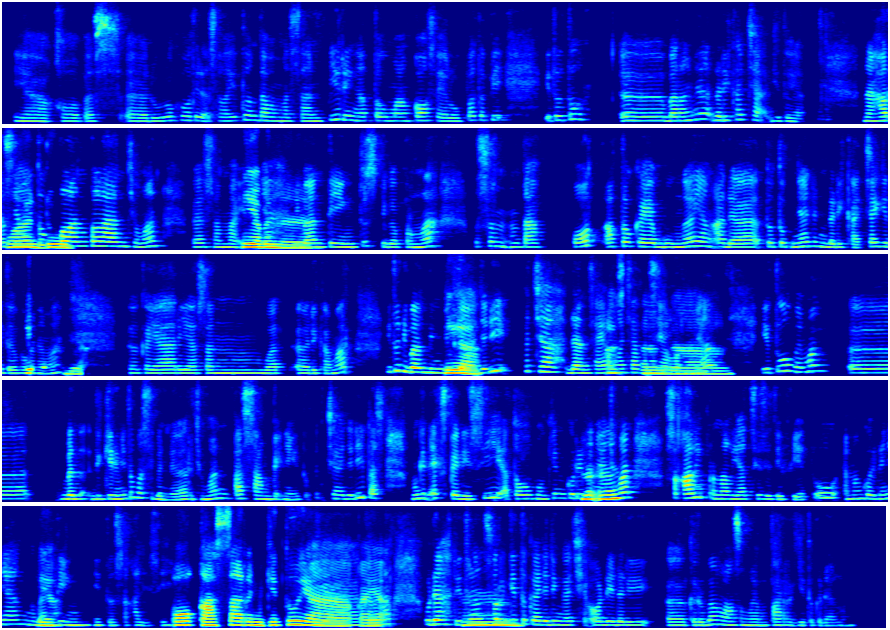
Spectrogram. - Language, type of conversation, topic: Indonesian, podcast, Apa pengalaman belanja daring yang paling berkesan buat kamu?
- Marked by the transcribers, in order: unintelligible speech; in English: "menge-chat seller-nya"; drawn out: "Astaga"; other background noise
